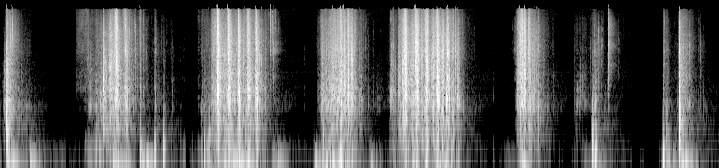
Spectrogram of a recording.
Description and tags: cornflakes package rustle shake fall
flakes package, shaking, rustle, fall
cornflakes, fall, flakes, food, package, shake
